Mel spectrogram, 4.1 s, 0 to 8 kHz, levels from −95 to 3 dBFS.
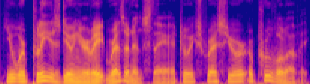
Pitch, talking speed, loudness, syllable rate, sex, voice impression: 100 Hz, 205 wpm, -18 LUFS, 6.0 syllables/s, male, very masculine, middle-aged, thick, slightly muffled, calm, wild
